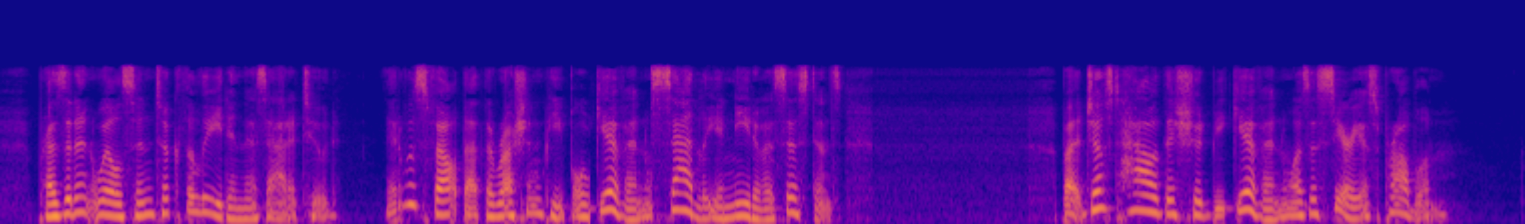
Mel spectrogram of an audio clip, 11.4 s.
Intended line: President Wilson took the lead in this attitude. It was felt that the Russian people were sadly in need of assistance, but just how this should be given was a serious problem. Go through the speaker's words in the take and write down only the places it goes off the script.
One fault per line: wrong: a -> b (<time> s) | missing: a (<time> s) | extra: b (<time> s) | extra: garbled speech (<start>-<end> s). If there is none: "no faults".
wrong: were -> given (4.4 s)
